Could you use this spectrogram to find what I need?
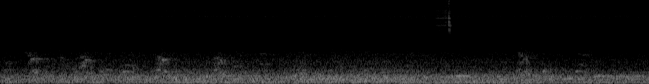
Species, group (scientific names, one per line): Poecilimon macedonicus
Orthoptera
